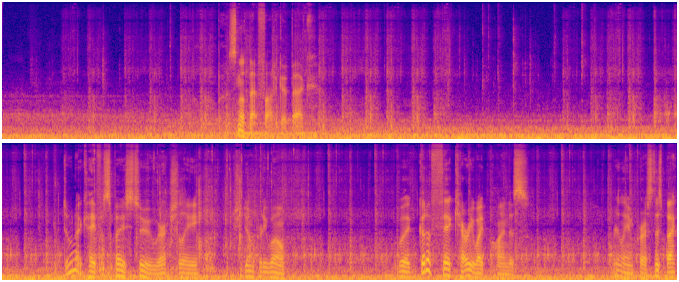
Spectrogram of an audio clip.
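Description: Footsteps clang on metal stairs and crunch on gravel.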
